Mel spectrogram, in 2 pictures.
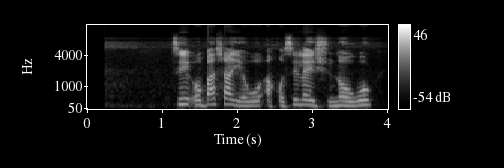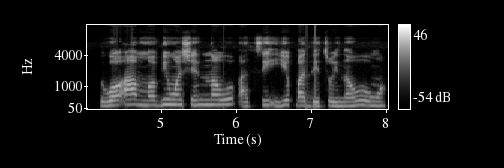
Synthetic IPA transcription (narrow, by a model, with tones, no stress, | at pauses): ti˨˦o˧ba˦ʃa˦˨jɛ˨wo˧ʔa˨kɔ˨si˨˦lɛ˦i˦˨ʃu˨nã˧o˧wo˦ | i˨wɔ˧ʔa˦mɔ̃˧bi˦w̃ɔ̃˦ʃe˧n̩˦nã˦wo˦ʔa˦˨ti˧i˨je˨˦k͡pa˧de˨to˧i˨nã˨˦wo˦˧w̃ɔ̃˧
